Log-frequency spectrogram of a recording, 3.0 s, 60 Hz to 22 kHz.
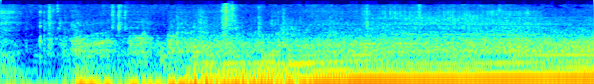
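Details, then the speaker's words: Highly modified 700 hp 2004 Mitsubishi Lancer Evo VIII with idle-surge complaint: engine catches and hangs at about 3,000 rpm idle; suspected vacuum leak with idle air control valve struggling to compensate; faulty IAC suspected. "We've got vacuum leak, and potentially idle air control is freaking out trying to compensate."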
